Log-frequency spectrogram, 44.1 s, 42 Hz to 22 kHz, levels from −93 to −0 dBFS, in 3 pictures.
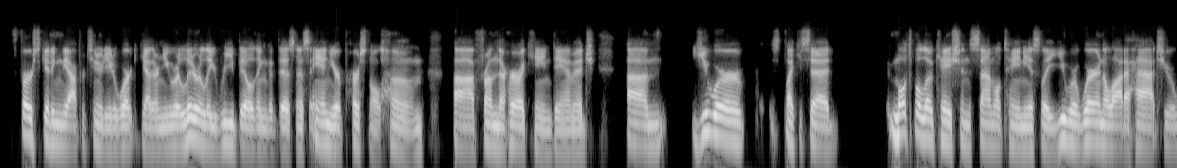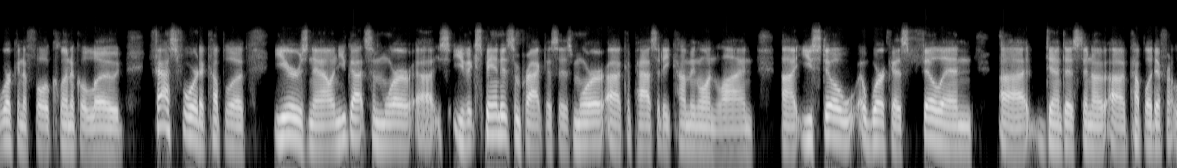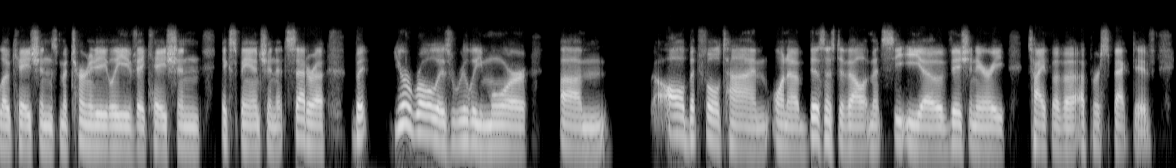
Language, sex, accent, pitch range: English, male, American, 100-120 Hz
